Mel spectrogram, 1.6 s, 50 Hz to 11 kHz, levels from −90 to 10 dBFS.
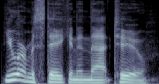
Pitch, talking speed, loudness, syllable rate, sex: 130 Hz, 225 wpm, -16 LUFS, 6.3 syllables/s, male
